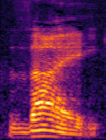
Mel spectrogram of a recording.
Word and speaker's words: they: They, th-a. 4 letters but only 2 sounds. Th-a, they.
